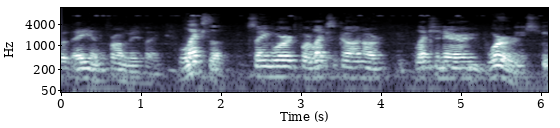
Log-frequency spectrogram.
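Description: A man talks at a moderate pace in a Southern US accent. His pitch varies in an ordinary way. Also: medium pitch for a man. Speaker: retired doctor giving mission trip talk. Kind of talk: church talk. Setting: church classroom with audience.

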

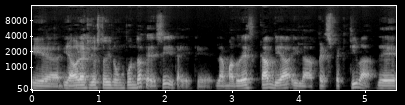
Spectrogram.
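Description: A man's dark, mellow tone at medium pitch and a fairly slow pace. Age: 30s. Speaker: marketing and design course creator. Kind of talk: casual interview.

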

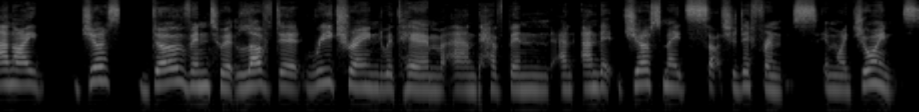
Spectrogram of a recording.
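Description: In an English accent, a woman speaks fairly slowly at medium pitch with fairly even intonation, in a dry, close sound with no echo. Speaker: yoga teacher. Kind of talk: casual interview chat. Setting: remote call.

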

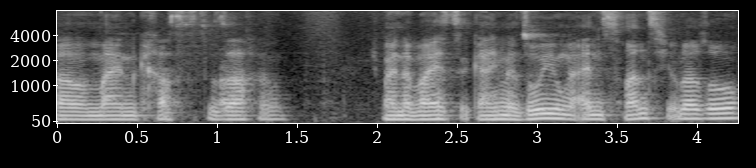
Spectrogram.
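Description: A man speaks with fairly low pitch and fairly even intonation. His is an unremarkable speaking voice. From Ruhr area, Germany (Duisburg). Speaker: podcast co-host. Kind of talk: casual chat.

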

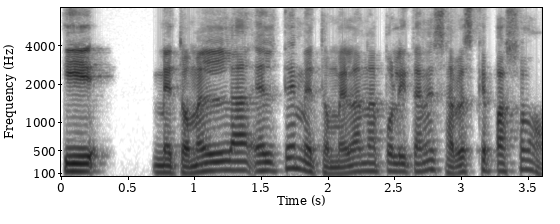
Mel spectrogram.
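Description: A man speaks at a fairly slow pace with a bright, sharp tone. The background is quiet. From Spain, Valencia region (Gandía). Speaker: macrobiotics teacher and podcast co-host. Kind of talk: casual interview.

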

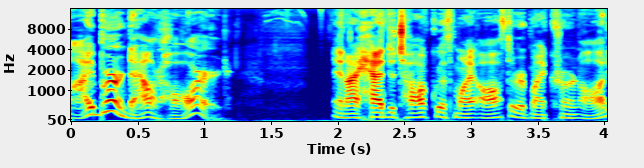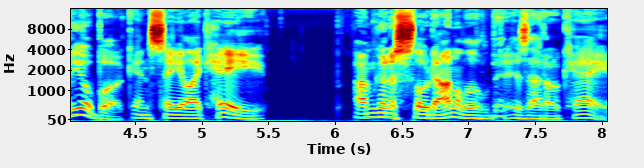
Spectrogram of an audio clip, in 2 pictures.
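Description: Fairly quick and lively in intonation, a man with an American accent speaks in a plain, everyday voice at a medium pitch. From Indiana, US Midwest. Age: 30s. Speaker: voice actor. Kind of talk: casual chat. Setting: video call.

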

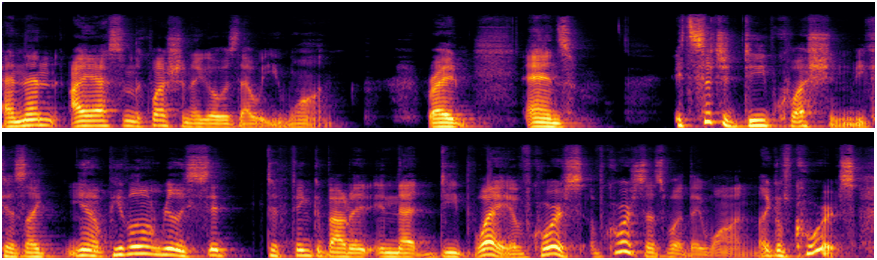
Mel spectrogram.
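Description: A man speaks at a medium pitch with vocal fry. His intonation is lively and his pace fairly quick. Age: 20s. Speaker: podcast host. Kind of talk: casual interview chat.

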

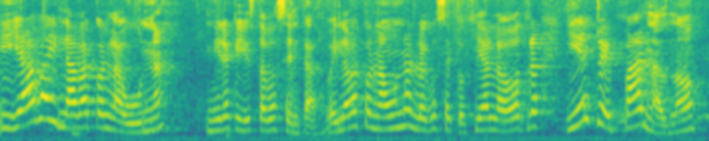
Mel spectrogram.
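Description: Noticeable background noise accompanies speech at a moderate pace that has lively intonation and very even loudness. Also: woman, high pitch for a woman. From Ecuador, Ambato. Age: 30s. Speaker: makeup studio owner. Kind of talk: casual chat.

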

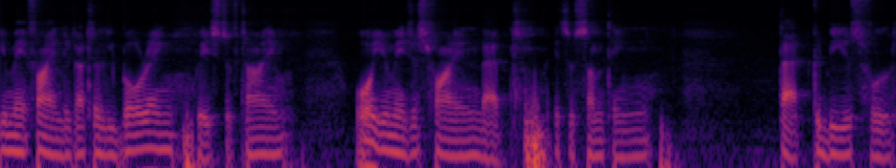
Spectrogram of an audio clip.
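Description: Over noticeable background noise, a man with a very deep, low pitch speaks at a fairly slow pace in a monotone, flat intonation. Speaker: podcaster. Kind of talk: casual monologue. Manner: hesitant, many fillers.

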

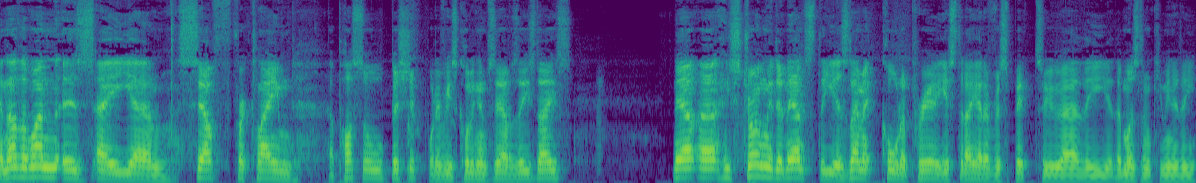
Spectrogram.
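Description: Speaking at a fairly quick pace with ordinary pitch variation, this voice in a New Zealand accent comes through a very clean recording with a silent background. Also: man, medium pitch for a man. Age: 30s. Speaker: sports radio co-host. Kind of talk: casual chat.

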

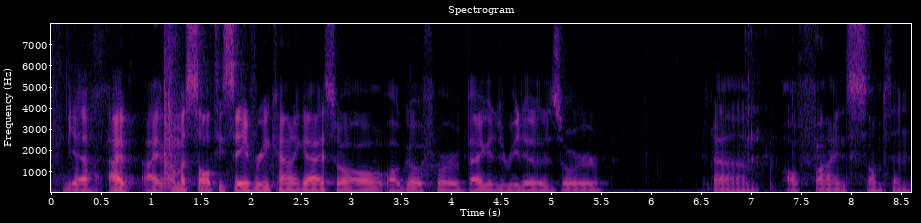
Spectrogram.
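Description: At a fairly slow pace, a man talks with a very deep, low pitch and fairly even intonation. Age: 20s. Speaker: podcast guest. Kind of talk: casual chat.

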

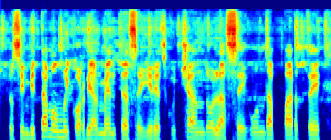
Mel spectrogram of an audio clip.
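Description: Here a man speaks with a Guatemalan accent. His tone is bright and sharp, and his pace is moderate. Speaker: podcast host. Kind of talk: scripted podcast outro.

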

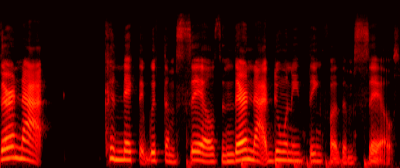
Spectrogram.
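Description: Recorded very cleanly against a silent background, this voice carries a Southern US accent and ordinary pitch variation. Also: woman. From US South, Mississippi. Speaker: self-help podcast host. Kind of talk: solo motivational monologue. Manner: halting, self-correcting.

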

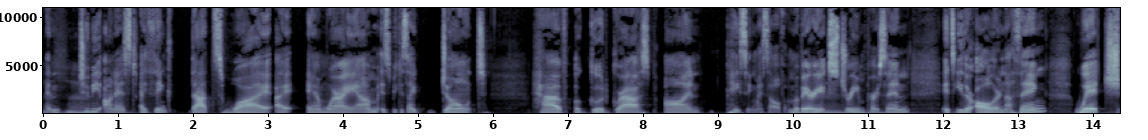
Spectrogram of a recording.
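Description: Slow-paced and fairly low-pitched, a woman speaks with an American accent and ordinary pitch variation. Hers is an unremarkable speaking voice. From California. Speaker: model and creative.

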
